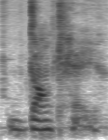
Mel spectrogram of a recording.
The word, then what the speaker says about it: DONKAY: This is how you actually pronounce it. DONKAY.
